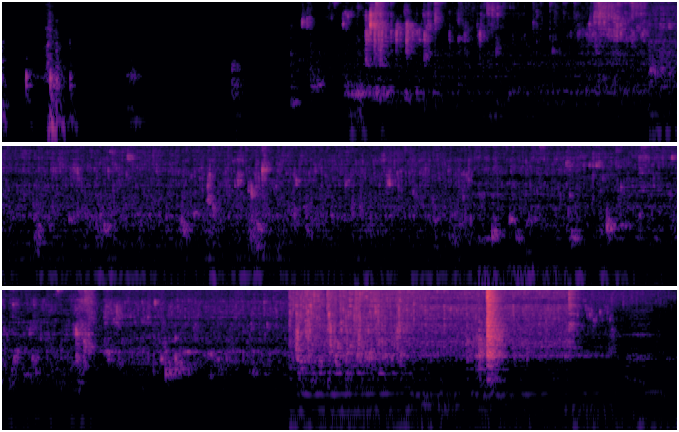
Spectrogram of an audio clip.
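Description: Electrolysis bath fizzing: a steady crackle of small gas bubbles rising off a rusty meat grinder and a steel rod in water, as rust is being lifted off the grinder. It starts about three seconds in after a few light clicks, and grows louder near the end, with one sharp click.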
